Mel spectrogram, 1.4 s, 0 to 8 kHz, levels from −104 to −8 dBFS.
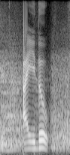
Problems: constant background noise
